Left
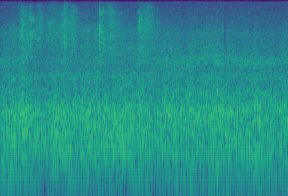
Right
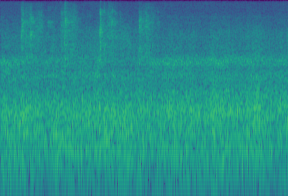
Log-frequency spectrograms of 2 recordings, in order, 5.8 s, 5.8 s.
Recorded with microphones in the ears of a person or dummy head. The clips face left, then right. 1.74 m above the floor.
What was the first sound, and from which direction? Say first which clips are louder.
Footsteps: left 1 dB; 40° left (ahead or behind).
